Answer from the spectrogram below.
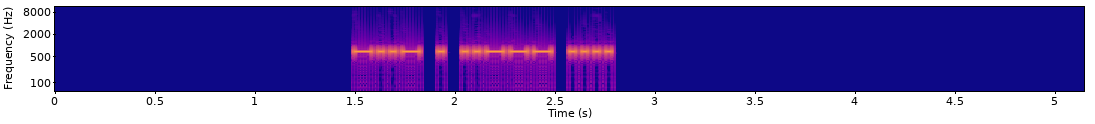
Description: Morse code, heard as a keyed tone, about 40 wpm, 700 Hz. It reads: XE2H
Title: DXCC-100 Call Signs - 4 Characters - Repeated 2x - 40wpm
